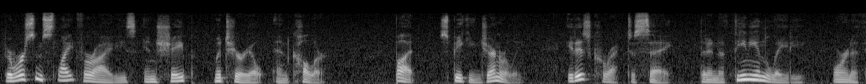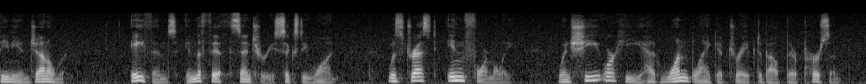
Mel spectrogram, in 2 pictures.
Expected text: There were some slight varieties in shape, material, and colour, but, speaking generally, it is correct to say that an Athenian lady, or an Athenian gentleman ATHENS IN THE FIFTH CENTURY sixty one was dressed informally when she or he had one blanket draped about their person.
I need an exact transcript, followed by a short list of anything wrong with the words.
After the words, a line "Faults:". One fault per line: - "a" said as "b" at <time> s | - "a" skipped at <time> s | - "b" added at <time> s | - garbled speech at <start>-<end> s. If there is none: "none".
There were some slight varieties in shape, material, and colour, but, speaking generally, it is correct to say that an Athenian lady, or an Athenian gentleman ATHENS IN THE FIFTH CENTURY sixty one was dressed informally when she or he had one blanket draped about their person.
Faults:
none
